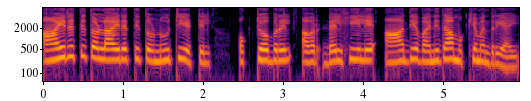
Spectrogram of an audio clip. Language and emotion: Malayalam, neutral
